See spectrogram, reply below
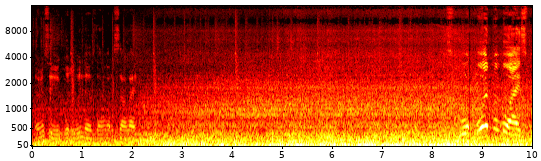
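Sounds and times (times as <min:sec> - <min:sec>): road noise: 0:00.0 - 0:10.0
car exhaust rumble: 0:01.7 - 0:10.0
wind noise: 0:02.1 - 0:10.0.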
